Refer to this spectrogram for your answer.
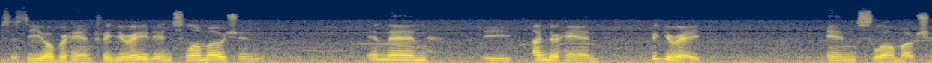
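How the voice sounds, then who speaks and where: With long, frequent pauses, a man talks at a fairly slow pace over noticeable background noise. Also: medium pitch for a man, ordinary pitch variation. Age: 60s. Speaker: fitness instructor. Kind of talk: tutorial. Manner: casual, with frequent fillers.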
